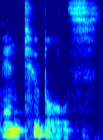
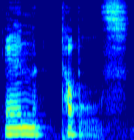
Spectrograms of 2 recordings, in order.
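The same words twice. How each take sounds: First: "tuples" said TOO-pulls, with a long oo; alternative pronunciation. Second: "tuples" said TUP-ulls, rhyming with couples; first pronunciation variant. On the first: Lecturer offering the other pronunciation, "tuples" as TOO-pulls. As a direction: say "tuples" starting like the word two. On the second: Lecturer naming n-element sets, "tuples" pronounced TUP-ulls. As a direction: say "tuples" with a short U, as in cup. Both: Shown as a demonstration. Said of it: "depending on how you want to pronounce it".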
